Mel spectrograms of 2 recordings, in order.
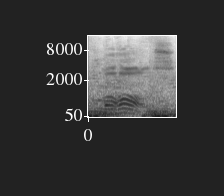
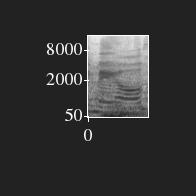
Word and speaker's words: Mahal: How do you say the name of the place is Mayahalls or Mahals? The Mahal family pronounced it Mahal. I say Mahals.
